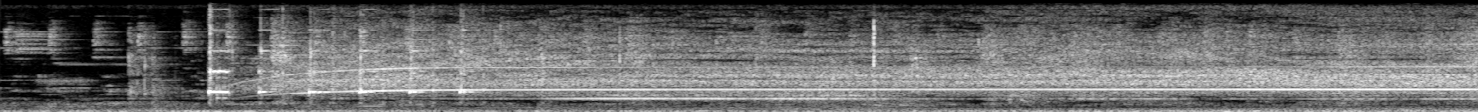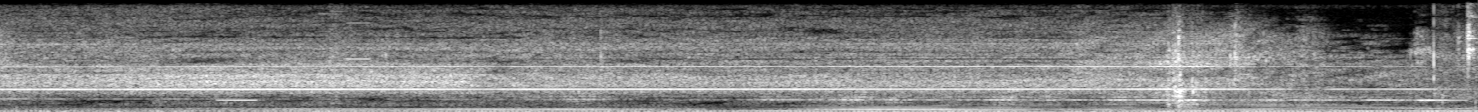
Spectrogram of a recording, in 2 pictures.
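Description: A click, then a small cooling fan on an electric RC car spinning up in about a second to a steady high whine.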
